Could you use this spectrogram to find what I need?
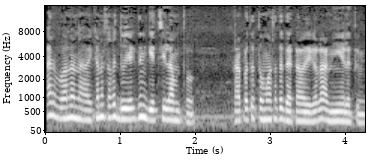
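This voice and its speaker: A woman puts on a cartoonish character voice with a high pitch. She speaks at a very fast pace with very even loudness. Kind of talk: adult comedy cartoon voice. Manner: blunt, swears casually.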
